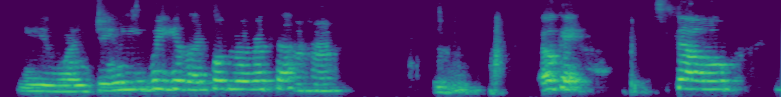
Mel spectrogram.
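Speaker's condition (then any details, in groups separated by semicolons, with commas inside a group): Cerebral palsy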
